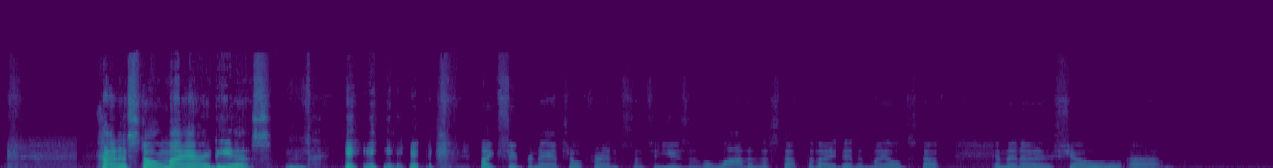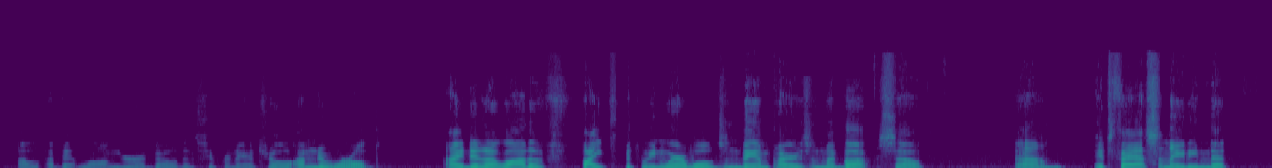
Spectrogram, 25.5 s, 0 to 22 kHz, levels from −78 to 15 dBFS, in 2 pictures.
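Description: At 0.37–0.97 s, 9.79–9.91 s, 16.87–17.17 s and 22.39–22.87 s the pauses carry comfort noise in place of the background, likely from Opus DTX: the room's detailed background becomes a steady, featureless hiss, shifting level by about 3 dB in the first two gaps.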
